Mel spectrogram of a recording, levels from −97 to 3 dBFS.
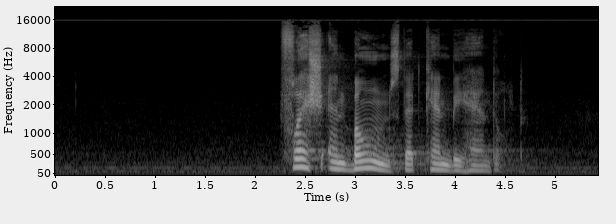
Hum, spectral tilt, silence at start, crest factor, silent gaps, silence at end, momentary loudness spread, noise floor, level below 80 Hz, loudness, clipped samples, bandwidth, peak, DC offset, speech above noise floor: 60 Hz at -65 dBFS; -4 dB/octave; 2.25 s; 24 dB; none; 0.95 s; 15 LU; -72 dBFS; -82 dBFS; -38 LUFS; under 0.1%; 16 kHz; -18 dBFS; under 0.1%; 34 dB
